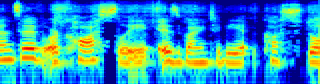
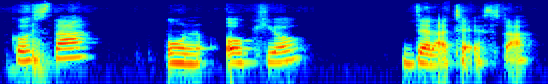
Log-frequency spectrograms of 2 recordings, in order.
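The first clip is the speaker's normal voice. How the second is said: "Costa... un occhio... della testa", in separate chunks; slow model phrase. Shown as a demonstration. Teacher helping learners try this expression, slow model phrase. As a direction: pause between chunks so learners can repeat.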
